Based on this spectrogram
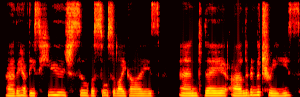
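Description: Against a quiet background with a dry, close sound and no echo, a woman with an English accent speaks at a very slow pace in a medium pitch, her intonation monotone and flat. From England. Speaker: energy healer. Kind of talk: interview conversation.

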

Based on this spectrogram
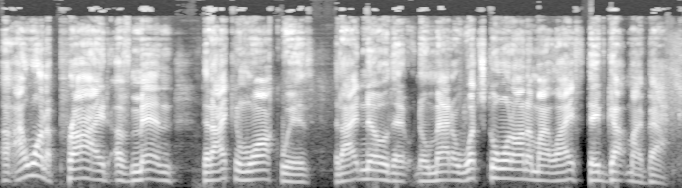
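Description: A man with an American accent uses an ordinary speaking voice at fairly high pitch. He keeps a moderate pace and ordinary pitch variation. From Massachusetts. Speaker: podcast host. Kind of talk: casual chat.

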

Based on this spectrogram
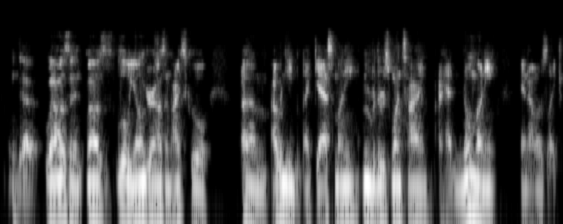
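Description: In a Texan accent, a man rattles along at a very fast pace with a bright, sharp tone. His fairly low voice stays monotone and flat. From Texas. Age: young. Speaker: country musician. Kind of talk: casual interview chat. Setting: remote call. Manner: halting.

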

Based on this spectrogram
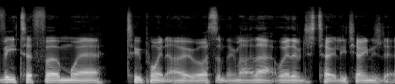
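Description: Someone with a British accent speaks at a very fast pace in a dry, close sound with no echo. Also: man. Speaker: podcast host. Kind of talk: casual chat. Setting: video call.

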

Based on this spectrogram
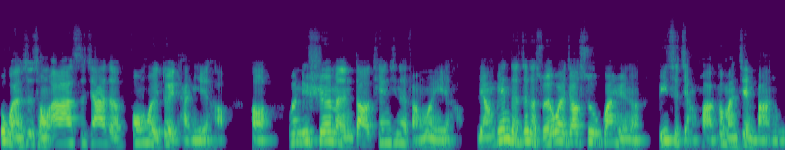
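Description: With a high voice and lively intonation, a man speaks at a moderate pace with hardly any pauses and big swings in loudness. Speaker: associate professor of diplomacy. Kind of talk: podcast interview, political analysis.

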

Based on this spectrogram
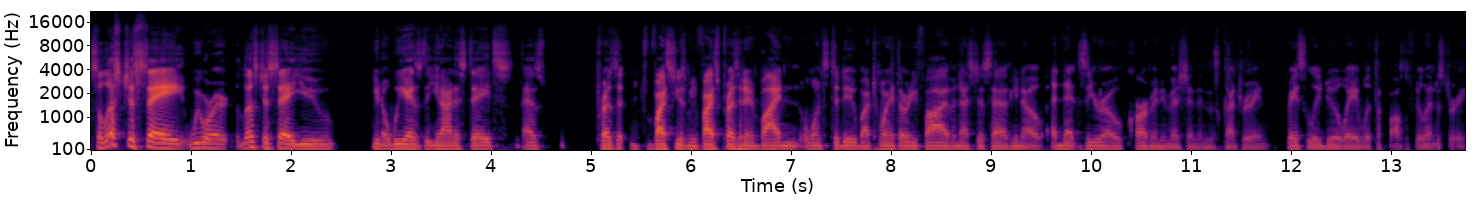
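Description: A man with an American accent speaks at a very fast pace in a fairly low pitch with a bright, sharp tone. His loudness swings widely, while his pitch varies in an ordinary way. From Houston, Texas. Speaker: congressional candidate and army veteran. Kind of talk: podcast interview. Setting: studio.

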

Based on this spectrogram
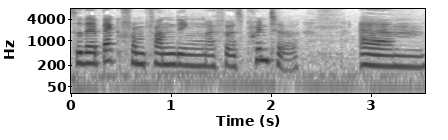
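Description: A woman with a German accent speaks at a fairly slow pace and a fairly high pitch. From northern Germany. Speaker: artist and illustrator. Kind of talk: casual interview chat. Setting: studio.

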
